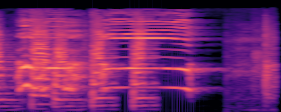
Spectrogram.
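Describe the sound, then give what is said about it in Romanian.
A rooster crows alone in one loud, strained call, with choppy pulsing at the start, a held high note, and then a hoarse, falling tail. “Cocoșelul care cânta.”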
